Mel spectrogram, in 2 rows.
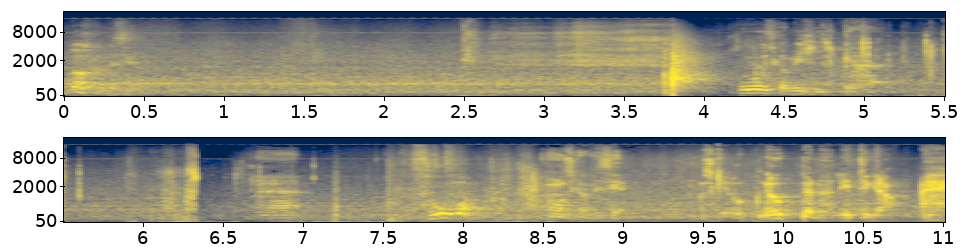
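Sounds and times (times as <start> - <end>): rustling movement noise: 0.2 - 3.9, 4.7 - 10.6.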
